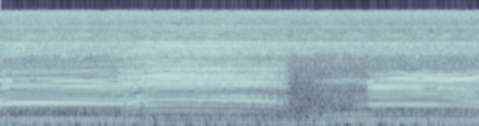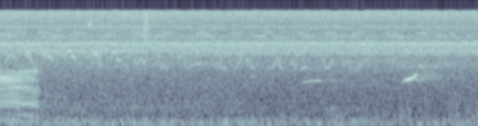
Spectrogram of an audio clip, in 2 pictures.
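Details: Sheep in a field giving two long, wavering bleats, the second slightly lower and shorter, followed by quiet rural background with faint distant chirps.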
